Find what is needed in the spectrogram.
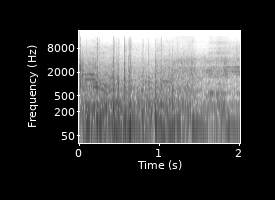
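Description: Burundian drum troupe beating large upright drums with wooden sticks: loud, sharp strikes that thin out and fade in the last half second.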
